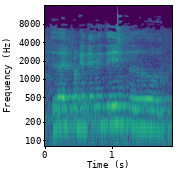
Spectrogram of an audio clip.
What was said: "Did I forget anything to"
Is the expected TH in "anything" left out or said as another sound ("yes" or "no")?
yes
